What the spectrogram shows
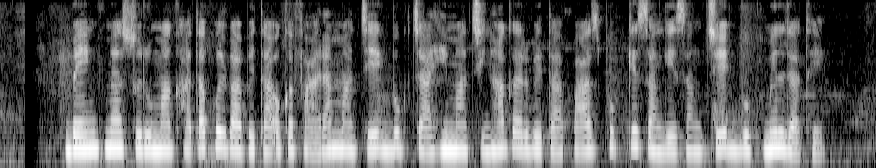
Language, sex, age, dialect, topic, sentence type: Chhattisgarhi, female, 31-35, Central, banking, statement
